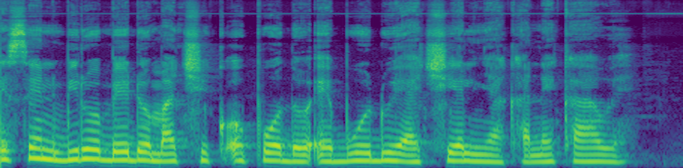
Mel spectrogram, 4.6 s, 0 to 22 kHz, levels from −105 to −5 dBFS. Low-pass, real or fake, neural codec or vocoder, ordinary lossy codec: none; real; none; none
